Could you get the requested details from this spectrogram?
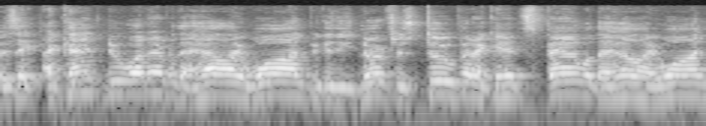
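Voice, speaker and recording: In a put-on character voice, a man whines at a very fast pace and a fairly high pitch. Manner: whiny.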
